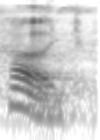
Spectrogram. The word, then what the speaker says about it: heard: इसको हम हियर्ड नहीं बोलेंगे, many student pronounce this wrongly. This is the correct pronunciation is हर्ड.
